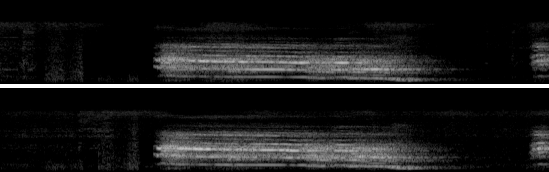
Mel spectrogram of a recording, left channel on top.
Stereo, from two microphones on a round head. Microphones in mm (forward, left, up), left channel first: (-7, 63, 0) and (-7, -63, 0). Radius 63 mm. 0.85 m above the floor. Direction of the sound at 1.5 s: 30° left (ahead or behind).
